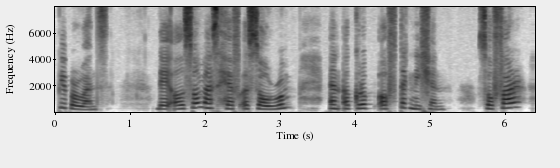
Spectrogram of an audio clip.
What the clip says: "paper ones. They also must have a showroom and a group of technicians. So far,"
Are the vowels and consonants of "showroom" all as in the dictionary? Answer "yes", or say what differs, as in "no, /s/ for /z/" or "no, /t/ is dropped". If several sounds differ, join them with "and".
no, /s/ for /ʃ/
